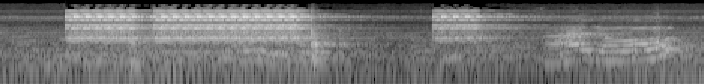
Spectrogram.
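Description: A telephone rings on stage during a Telugu stage play, sounding in two clear bursts of bright electronic trilling with a short gap between, while actors speak over and around it.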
